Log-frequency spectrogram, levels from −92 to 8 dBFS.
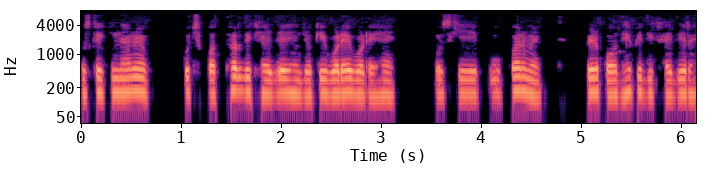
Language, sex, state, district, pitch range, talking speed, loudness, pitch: Hindi, male, Chhattisgarh, Balrampur, 145-160 Hz, 215 wpm, -18 LUFS, 150 Hz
